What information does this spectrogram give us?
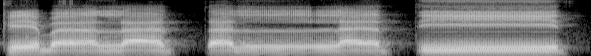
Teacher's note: Ja'alnal qiblatal lati, ti 2 harakah panjangkan. 2 ti itu panjangkan 2 harakah. Iaitu mad asli.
